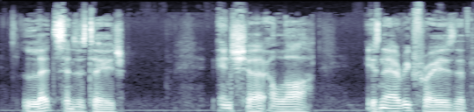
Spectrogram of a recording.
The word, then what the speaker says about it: Allah: cat longer so insh insh and next comes Allah Allah it begins with another gloss toop and then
